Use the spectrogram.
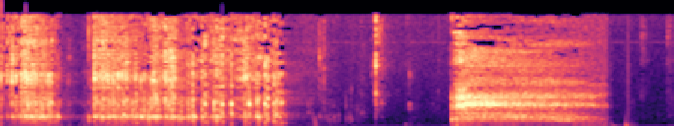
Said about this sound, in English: And the last one, drinking with a straw.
